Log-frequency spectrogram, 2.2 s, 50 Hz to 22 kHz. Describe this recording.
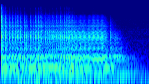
Door creaking.
Mic: Pro Audio VT-7
ADC: M-Audio Fast Track Ultra 8R
See more in the package doorCreaking
creaking, door-creaking, noise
